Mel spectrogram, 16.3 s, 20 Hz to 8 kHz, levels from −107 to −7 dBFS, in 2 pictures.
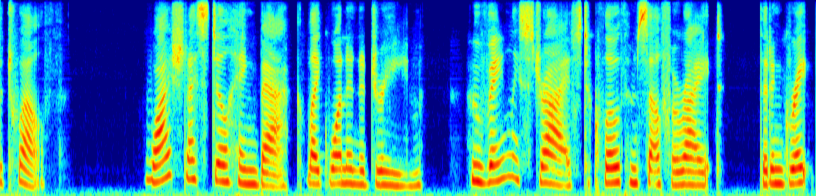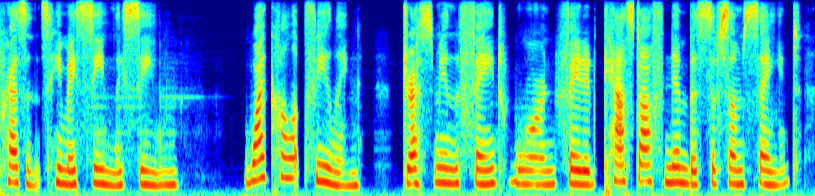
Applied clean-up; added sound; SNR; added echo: neural diffusion model UNIVERSE++.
